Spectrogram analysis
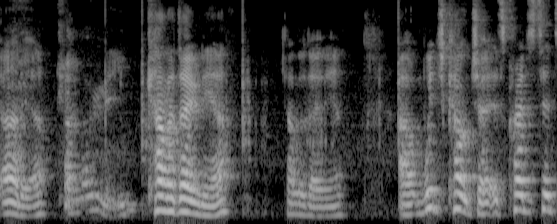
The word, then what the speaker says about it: Caledonia: what did the ancient Romans come Scotland is Colonia I said it right earlier Caledonia Caledonia which culture is credited to have produced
